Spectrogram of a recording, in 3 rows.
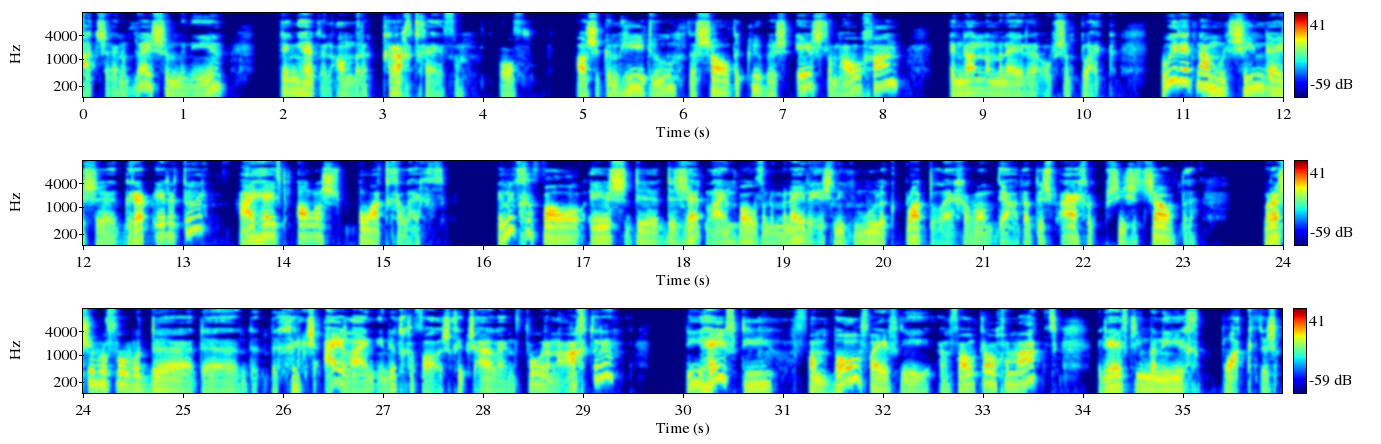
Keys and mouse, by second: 4.6-5.6 drag, 30.9 KP_7.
